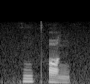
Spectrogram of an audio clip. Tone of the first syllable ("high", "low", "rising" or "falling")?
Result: high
